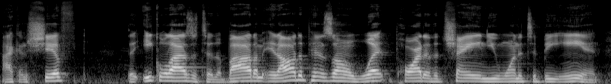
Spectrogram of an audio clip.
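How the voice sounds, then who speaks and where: Speaking at a moderate pace, a man in his thirties with a fairly bright, high, twangy tenor casually guides viewers through a screen-recorded music production tutorial. He's in a home studio with a green screen, using a pop-filtered condenser mic and headphones, and he's chatty, encouraging, and prone to tangents.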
